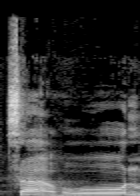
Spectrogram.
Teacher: সাহুন মধ্যে আরজি তিন আলিফ টান দিয়ে ওয়াকফ করতে হবে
